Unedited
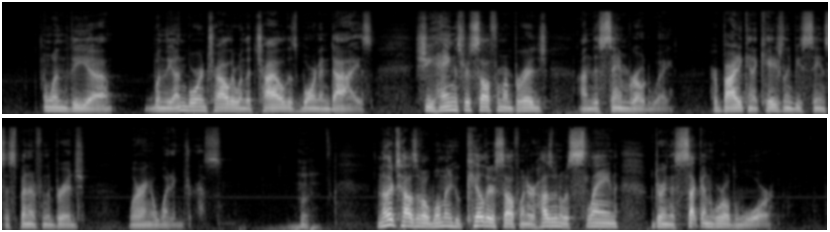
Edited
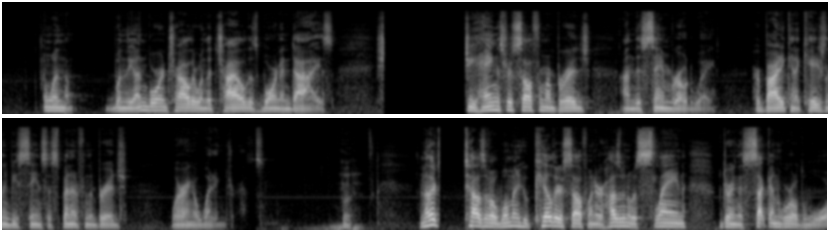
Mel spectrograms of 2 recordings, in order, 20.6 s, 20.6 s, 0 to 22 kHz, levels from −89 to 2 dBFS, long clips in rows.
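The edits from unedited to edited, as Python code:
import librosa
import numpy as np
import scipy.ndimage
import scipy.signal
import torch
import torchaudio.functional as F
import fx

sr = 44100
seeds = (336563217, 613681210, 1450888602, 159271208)

y = fx.edit(x, sr, fx.cut(start_s=0.8, length_s=0.49),
    fx.insert_silence(at_s=5.27, length_s=1.02),
    fx.fade_out_span(start_s=12.39, length_s=0.59),
    fx.insert_room_tone(at_s=15.27, length_s=0.32), tone=tone)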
